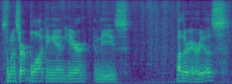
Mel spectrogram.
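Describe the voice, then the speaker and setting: A man gives an informal painting lesson like a TV painting instructor, talking through every step as he works. His mid-range voice is steady, a little slow and creaky, and there's a bit of hiss or hum in the recording.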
